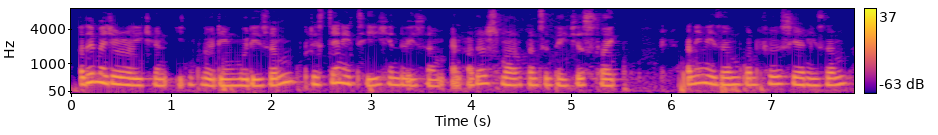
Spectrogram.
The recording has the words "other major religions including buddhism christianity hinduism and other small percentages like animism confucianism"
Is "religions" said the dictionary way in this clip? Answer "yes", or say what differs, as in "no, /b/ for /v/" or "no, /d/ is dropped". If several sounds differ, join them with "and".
no, /z/ is dropped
